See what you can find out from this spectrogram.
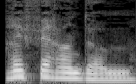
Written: référendum

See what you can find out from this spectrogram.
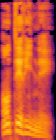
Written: entériner

